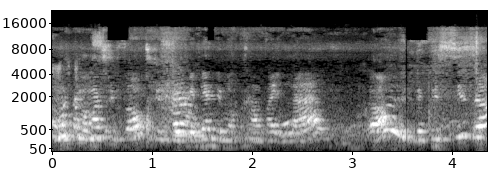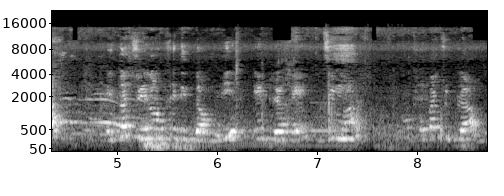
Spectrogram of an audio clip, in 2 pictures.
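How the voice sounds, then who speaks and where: Woman doing a fed-up mom who keeps pushing, high pitched, far from the mic, noisy echoey hall. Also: normal speed, natural voice. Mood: insistent. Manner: repeats demands, exasperated. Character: scolding mother, exasperated and insistent. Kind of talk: amateur church skit.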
